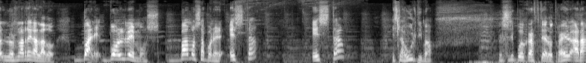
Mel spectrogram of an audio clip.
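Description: A young man with an accent from Spain, commentating his game to viewers and shouting at the big wins and the bad luck. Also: high-pitched. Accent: Spain Spanish. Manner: addresses viewers as "chavales", shouts at big rolls. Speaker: gaming youtuber. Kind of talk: excited gameplay commentary.

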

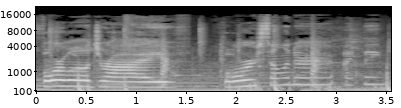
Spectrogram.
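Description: Speaking slowly in a high-pitched voice, a bubbly, giggly young woman vlogger chats through a tour of her parked car from the driver's seat. She records with a handheld phone camera, and music plays in the background.

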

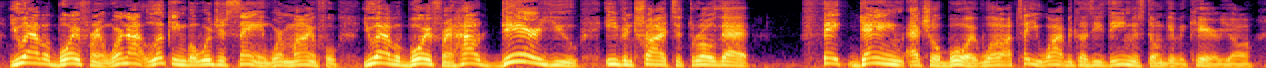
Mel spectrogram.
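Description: A man's voice: a little high, no room sound. A man vlogging a casual, emphatic story with preachy asides to his viewers.

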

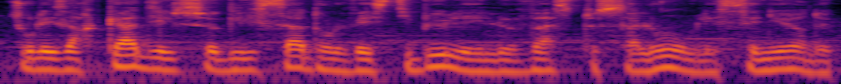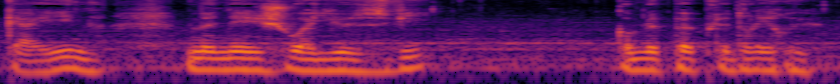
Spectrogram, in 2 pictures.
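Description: A man narrating a fantasy story for an audiobook in a measured, deliberate way. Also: lowish voice, fairly even intonation, dark tone, soft background music.

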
